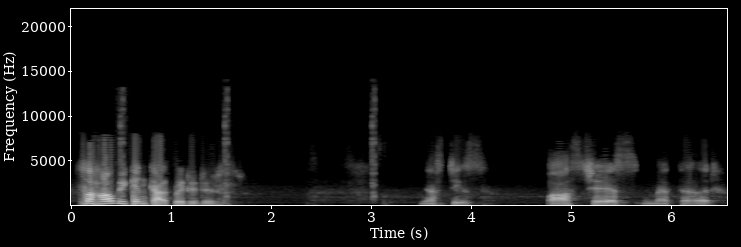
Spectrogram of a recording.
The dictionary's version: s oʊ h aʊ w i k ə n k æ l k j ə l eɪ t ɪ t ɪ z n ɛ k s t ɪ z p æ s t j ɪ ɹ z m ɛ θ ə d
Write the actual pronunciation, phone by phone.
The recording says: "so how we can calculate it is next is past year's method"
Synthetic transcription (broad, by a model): s oʊ h aʊ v i k ə n k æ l k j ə l eɪ t ɪ t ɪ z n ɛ s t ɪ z p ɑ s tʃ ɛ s m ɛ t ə d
